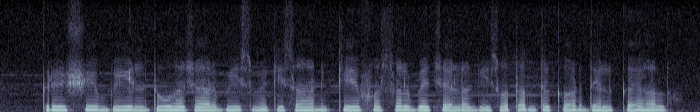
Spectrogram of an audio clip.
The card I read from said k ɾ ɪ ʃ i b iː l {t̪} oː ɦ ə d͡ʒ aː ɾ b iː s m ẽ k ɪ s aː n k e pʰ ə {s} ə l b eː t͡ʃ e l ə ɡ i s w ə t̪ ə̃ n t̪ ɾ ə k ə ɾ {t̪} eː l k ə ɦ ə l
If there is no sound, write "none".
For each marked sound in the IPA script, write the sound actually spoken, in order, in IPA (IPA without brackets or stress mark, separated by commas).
d̪, s, d̪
